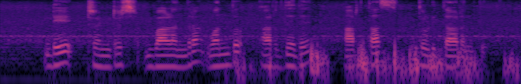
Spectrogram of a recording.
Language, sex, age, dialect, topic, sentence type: Kannada, male, 18-24, Dharwad Kannada, banking, statement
